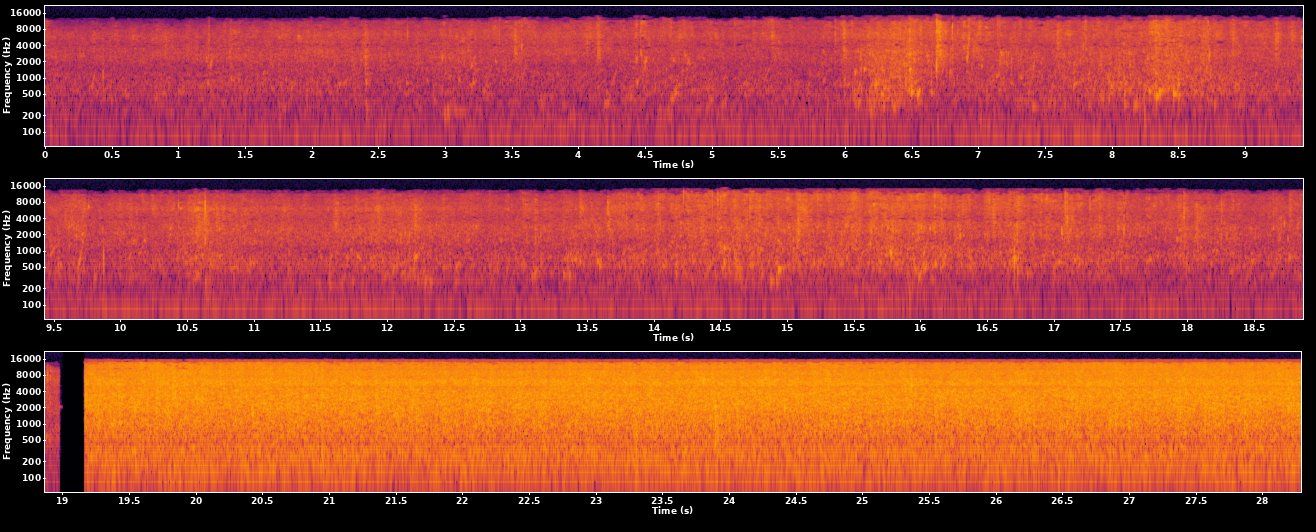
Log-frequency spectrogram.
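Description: Heavy rain and running storm water: a steady hiss of rain with scattered drips and splashes, busiest around a quarter of the way in. About two-thirds of the way in the sound breaks off and comes back as a much louder, even rush of water.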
